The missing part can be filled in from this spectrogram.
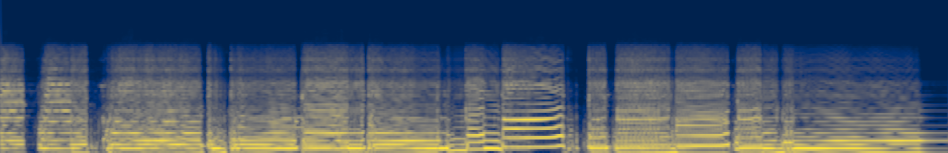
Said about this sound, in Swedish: jag tror att det är den … eller … fuzzface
